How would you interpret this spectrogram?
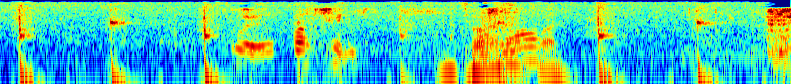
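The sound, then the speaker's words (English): A voice imitates a toilet flushing, making warbling, gurgling sweeps over a steady hiss, with sharp clicks recurring about twice a second, as a caller's entry in the Make That Noise game on the Don and Mike Show. “The sound is a toilet flushing.”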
